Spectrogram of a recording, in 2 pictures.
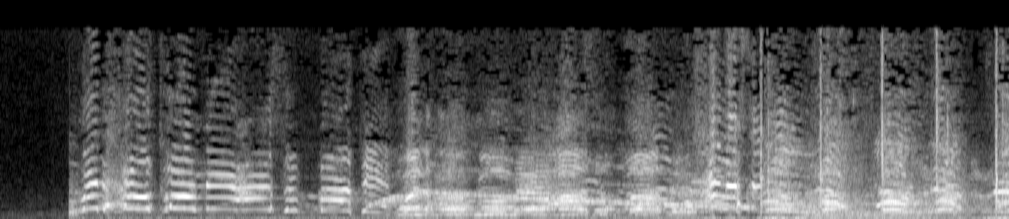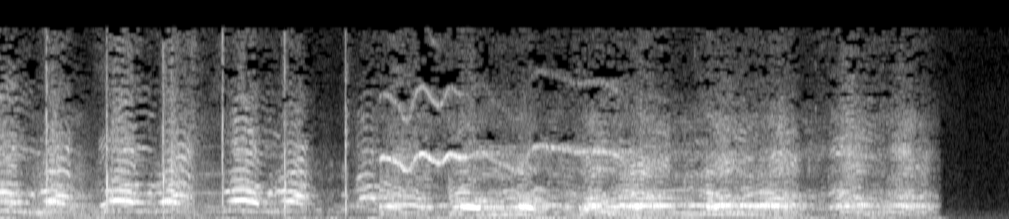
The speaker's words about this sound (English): Protesters clashed with security forces near Lebanon's parliament buildings in Beirut last night.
